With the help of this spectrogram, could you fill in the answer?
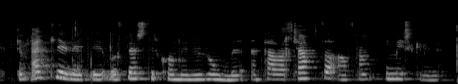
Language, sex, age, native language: Icelandic, female, 16, Icelandic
